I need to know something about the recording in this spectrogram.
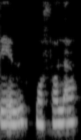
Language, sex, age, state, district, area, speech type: Assamese, female, 18-30, Assam, Tinsukia, rural, spontaneous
